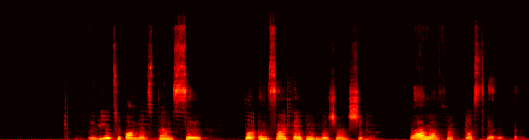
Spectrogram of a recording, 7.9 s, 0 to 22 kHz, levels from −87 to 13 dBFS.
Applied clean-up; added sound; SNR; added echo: neural mask model DeepFilterNet 3.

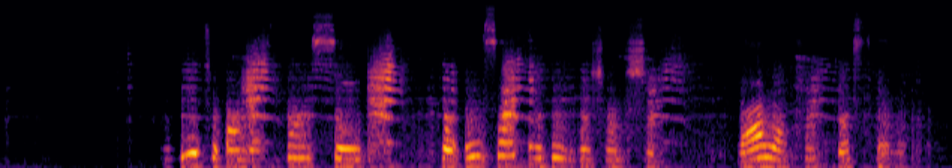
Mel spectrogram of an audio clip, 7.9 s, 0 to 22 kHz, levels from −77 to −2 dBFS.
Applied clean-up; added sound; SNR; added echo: neural mask model RNNoise.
